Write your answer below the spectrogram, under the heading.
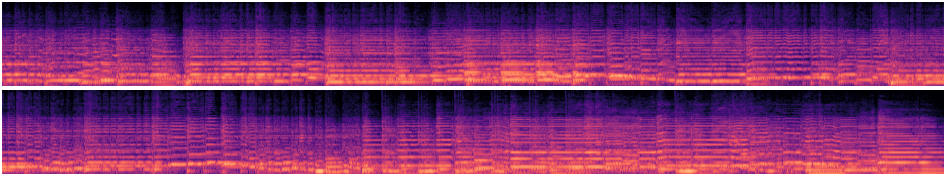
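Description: Instrumental background music: a melody moving over held lower notes.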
